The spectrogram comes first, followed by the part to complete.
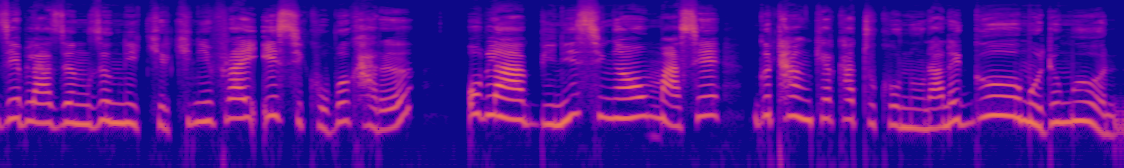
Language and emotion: Bodo, surprised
